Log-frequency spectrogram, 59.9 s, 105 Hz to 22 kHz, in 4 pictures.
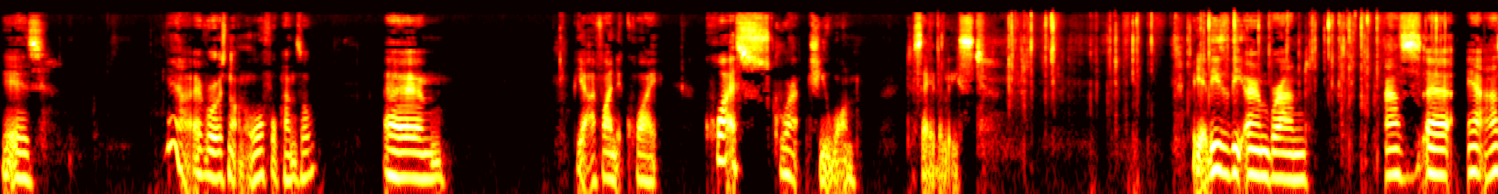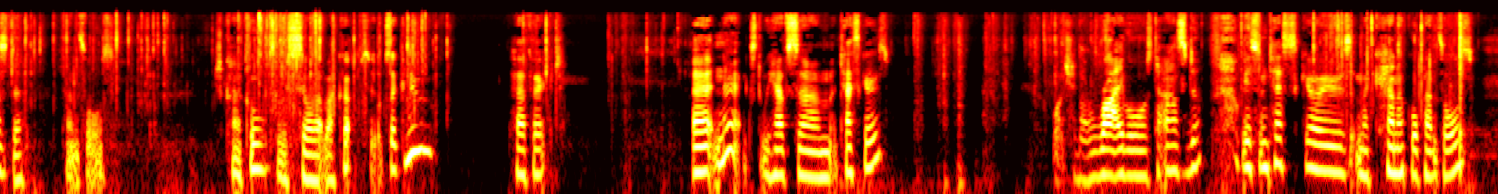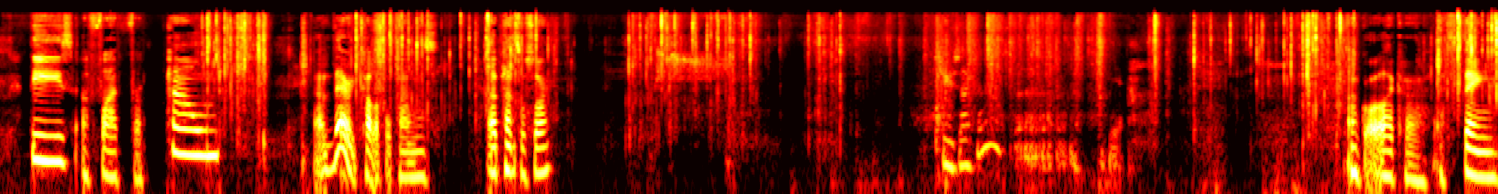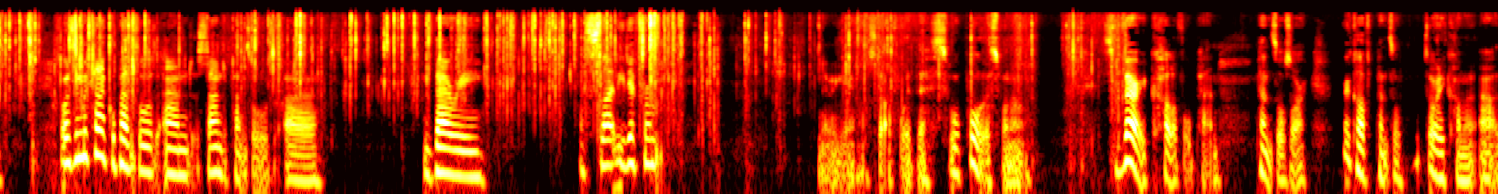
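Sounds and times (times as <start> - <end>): packaging crinkling: 9.9 - 19.6, 20.2 - 21.9, 24.0 - 30.1, 31.6 - 56.2.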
